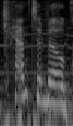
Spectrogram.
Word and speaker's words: Cantabile: Pronounced Cantabile. – Oh, what? What did I say? – You said Cantabile or something. – Okay, so how is Cantabile? – Yeah, it's like Latin for singing all together.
